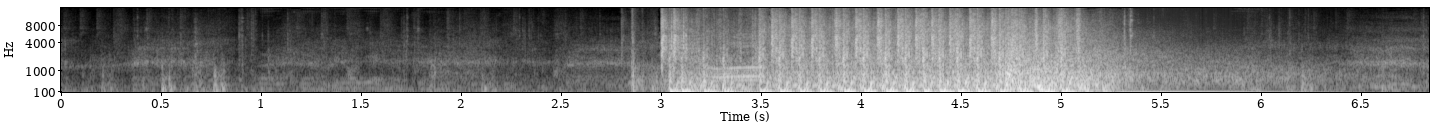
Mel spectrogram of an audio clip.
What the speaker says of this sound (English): I got sniped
